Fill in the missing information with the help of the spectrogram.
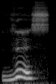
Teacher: the sound th in this is voiced, which means the vocal cords vibrate while pronouncing the sound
